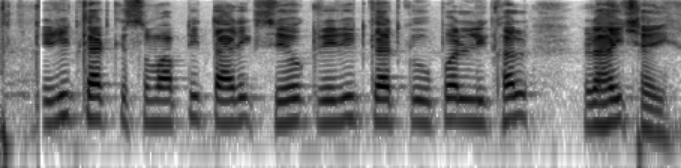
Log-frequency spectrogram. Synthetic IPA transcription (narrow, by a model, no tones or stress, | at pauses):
keɖiʈkaɾɖkesəmap̚t̪it̪aɾikʰseɦokɾeɖiʈkaɾɖkeupəɾlikʰəl | ɾəɦɛt͡ʃʰə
